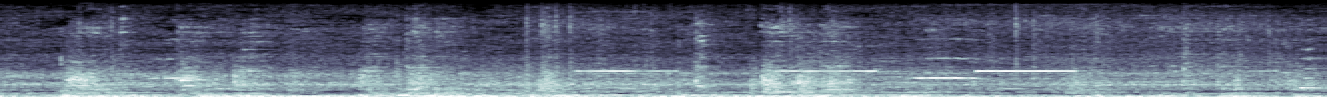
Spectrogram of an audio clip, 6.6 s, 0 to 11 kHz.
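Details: Kobelco SK200-8 excavator with error P0118 (insufficient engine power): intermittent high beeping over a steady diesel drone and clatter as the warning alarm sounds during operation; the cause is not yet found, and low radiator water level was judged unrelated.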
